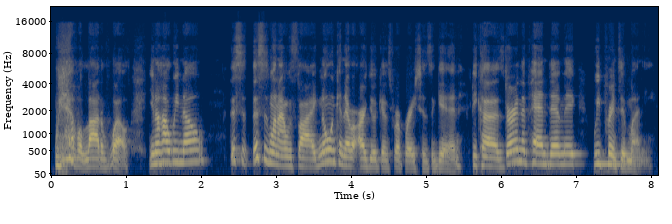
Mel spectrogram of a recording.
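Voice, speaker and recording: A woman giving explanatory commentary in conversation, articulate and emphatic, with measured pauses. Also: lowish voice, expressive.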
